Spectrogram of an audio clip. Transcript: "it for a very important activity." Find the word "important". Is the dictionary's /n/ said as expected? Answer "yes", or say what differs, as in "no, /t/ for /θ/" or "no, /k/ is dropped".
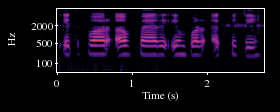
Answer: no, /n/ is dropped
